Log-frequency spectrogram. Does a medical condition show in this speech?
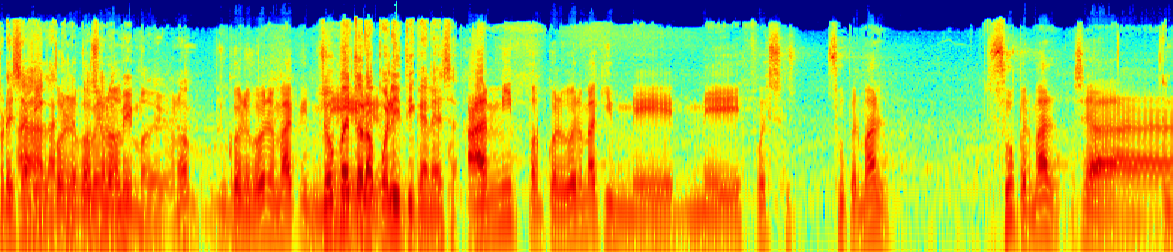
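Yes: stuttering; stuttering for 31 years, long avoided talking about it publicly; fear of speaking on camera largely overcome; formerly blocked badly when facing cameras, fear-related, now manages on-camera conversation; here repeated sounds, repeated words.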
